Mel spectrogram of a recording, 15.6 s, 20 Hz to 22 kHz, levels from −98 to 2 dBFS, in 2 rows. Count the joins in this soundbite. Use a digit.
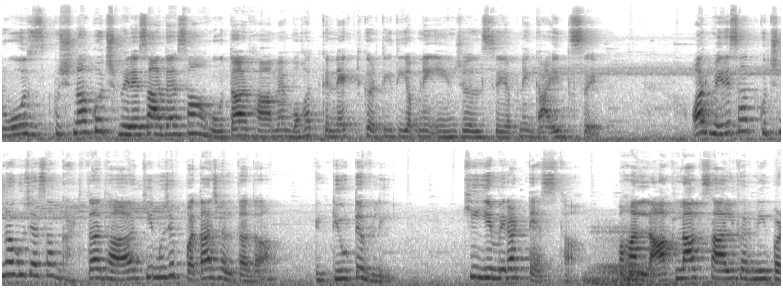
1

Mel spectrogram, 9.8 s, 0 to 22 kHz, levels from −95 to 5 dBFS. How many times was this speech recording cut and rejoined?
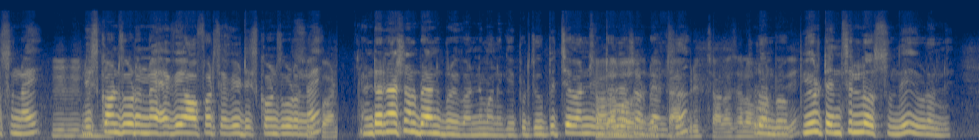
1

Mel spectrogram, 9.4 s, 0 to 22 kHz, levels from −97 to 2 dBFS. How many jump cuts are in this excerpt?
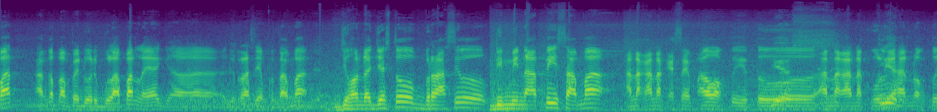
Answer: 3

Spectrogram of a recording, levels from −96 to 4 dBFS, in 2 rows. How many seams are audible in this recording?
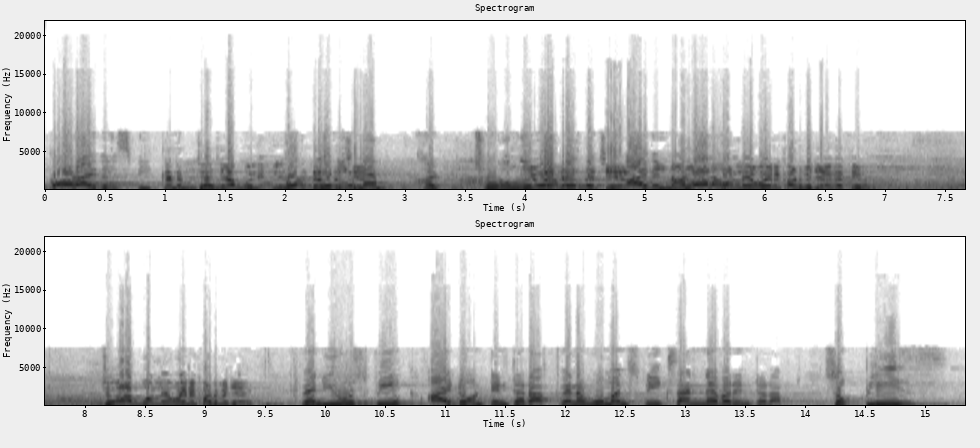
0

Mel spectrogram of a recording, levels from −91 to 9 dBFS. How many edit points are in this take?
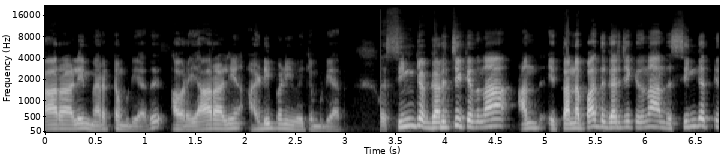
1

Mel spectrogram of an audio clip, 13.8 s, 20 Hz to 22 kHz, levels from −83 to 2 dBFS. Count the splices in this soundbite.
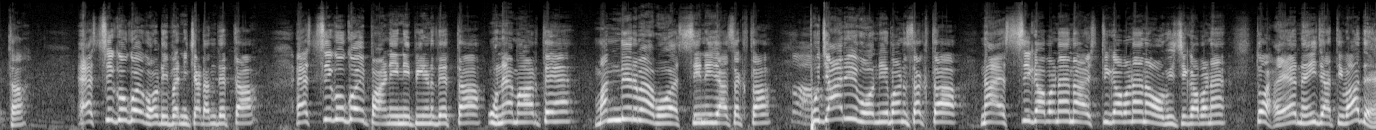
2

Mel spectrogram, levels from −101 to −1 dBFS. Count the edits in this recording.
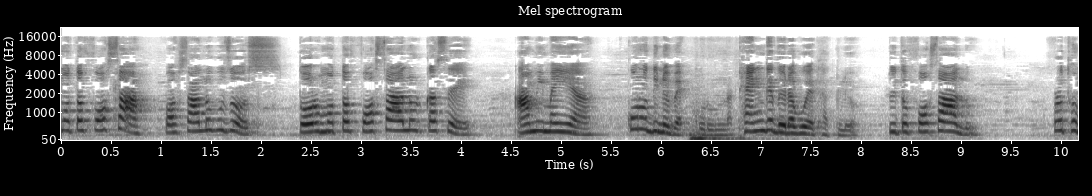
0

